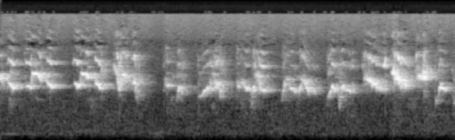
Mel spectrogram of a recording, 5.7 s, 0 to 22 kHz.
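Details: Canary of the Serbian slavujar song style, Belgrade, 2016, singing excitedly. It gives repeated bursts of quick warbled phrases, each lasting about half a second, separated by short breaks.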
